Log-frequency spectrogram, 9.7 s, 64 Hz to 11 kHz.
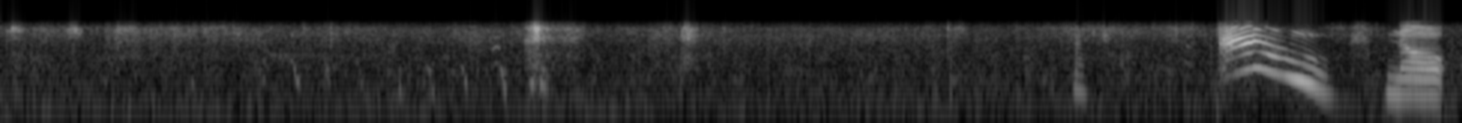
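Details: A female blue-nose Pit Bull puppy gives high, falling whines and a short yelp as a person talks; she still makes this noise at about 2 years old.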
